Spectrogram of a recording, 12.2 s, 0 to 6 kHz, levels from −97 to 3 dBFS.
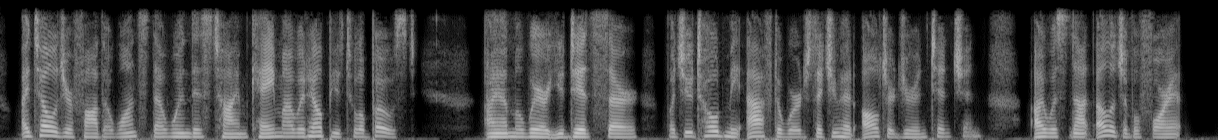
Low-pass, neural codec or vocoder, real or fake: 5.4 kHz; codec, 16 kHz, 0.5 kbps, X-Codec, WavLM features, trained on Multilingual LibriSpeech; fake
